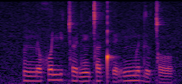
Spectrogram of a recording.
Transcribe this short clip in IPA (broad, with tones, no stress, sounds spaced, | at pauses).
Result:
k ə̃˧ ŋ͡m ɪ˧ χʷ e˦ nʲ o˦ ǀ ø˧ d ẽ˧ ǀ ə˧ ǃʰ ɪ˨ r ŋ͡m ɯ˦ d ɯ˨ ǀ o˨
